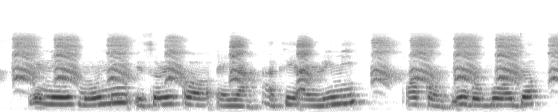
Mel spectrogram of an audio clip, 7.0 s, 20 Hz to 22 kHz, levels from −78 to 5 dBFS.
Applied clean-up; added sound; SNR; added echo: none; Crow; 9 dB; reverberation time 0.3 s.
